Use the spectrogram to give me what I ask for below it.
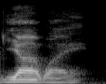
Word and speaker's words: Yahweh: Then bring your awareness to intentionally focus on the word Yahweh. As you breathe in, say the first syllable, Yah. Then, as you breathe out, say the second syllable, Way.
